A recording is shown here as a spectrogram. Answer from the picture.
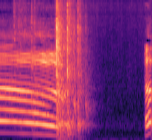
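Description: A voice holding a long, drawn-out "whoa" that slides slightly down in pitch and ends just under a second in, followed by a short sharp noise.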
